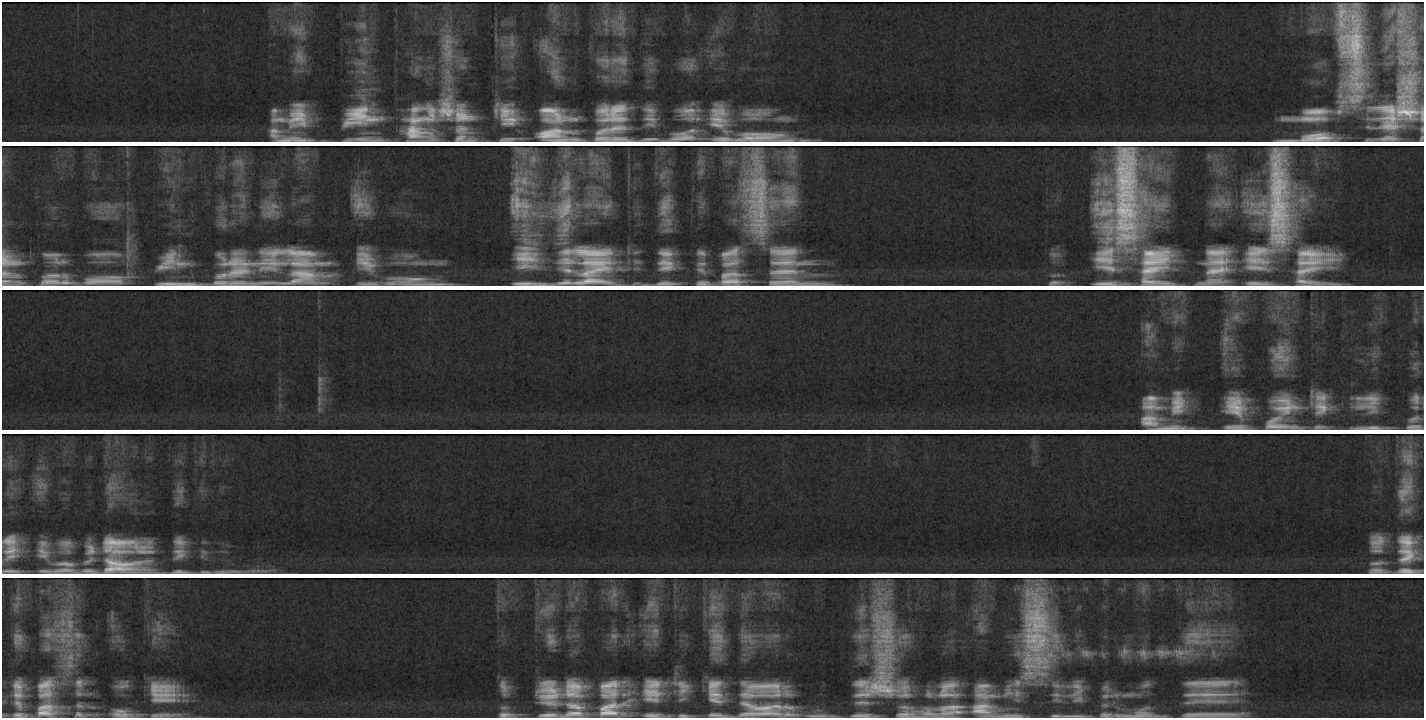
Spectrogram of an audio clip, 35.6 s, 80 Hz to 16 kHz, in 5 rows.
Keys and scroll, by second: 7.6 shift+f, 12.8 Home, 15.8 Return.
